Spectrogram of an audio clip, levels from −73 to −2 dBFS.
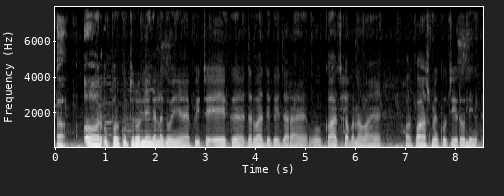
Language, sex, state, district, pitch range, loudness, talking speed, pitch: Hindi, female, Rajasthan, Bikaner, 150-160 Hz, -16 LUFS, 190 wpm, 155 Hz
